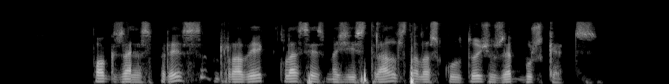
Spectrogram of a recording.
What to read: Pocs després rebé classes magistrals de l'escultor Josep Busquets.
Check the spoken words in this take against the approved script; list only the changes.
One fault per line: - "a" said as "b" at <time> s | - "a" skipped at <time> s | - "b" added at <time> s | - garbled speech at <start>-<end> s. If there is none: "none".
none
